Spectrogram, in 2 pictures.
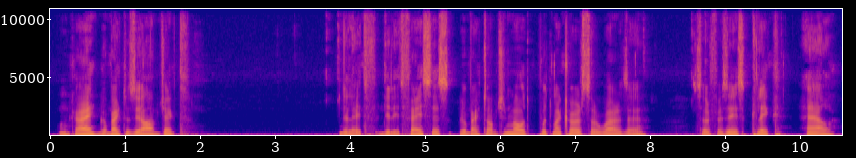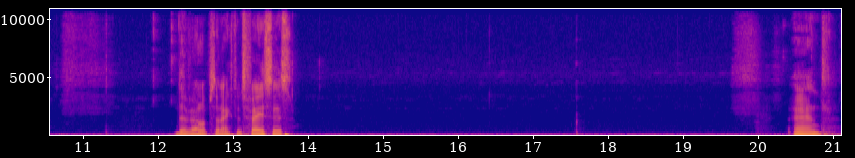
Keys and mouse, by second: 2.7 x, 4.7 Tab, 7.6 Tab, 8.5 click, 9.2 l, 20.4 x.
